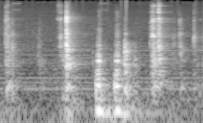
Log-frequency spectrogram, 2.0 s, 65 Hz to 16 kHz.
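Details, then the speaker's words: Mercedes Sprinter 313 front shock absorber: irregular sharp knocks, about five in two seconds, as the front corner is raised, wheel jerking; same noise occurs when turning the steering; worn front shock absorber knock, replaced with lower mount. "потому что он издаёт неприятный звук. Значит, сейчас, когда я начну поднимать машину, вы это услышите."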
